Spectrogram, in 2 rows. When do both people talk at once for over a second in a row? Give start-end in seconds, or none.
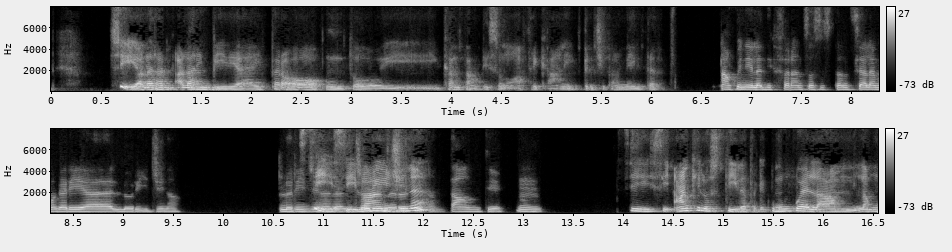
10.8-12.2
